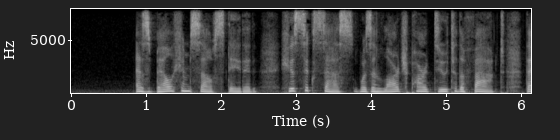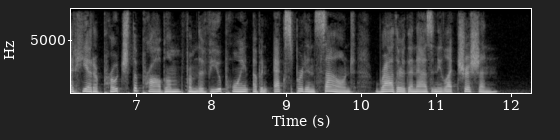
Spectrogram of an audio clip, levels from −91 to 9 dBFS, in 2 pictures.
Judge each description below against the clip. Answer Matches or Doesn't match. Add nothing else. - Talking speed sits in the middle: Matches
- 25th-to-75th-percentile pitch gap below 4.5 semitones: Matches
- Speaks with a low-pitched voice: Doesn't match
